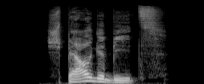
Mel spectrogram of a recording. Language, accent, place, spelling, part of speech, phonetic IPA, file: German, Germany, Berlin, Sperrgebiets, noun, [ˈʃpɛʁɡəˌbiːt͡s], De-Sperrgebiets.ogg
- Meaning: genitive singular of Sperrgebiet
